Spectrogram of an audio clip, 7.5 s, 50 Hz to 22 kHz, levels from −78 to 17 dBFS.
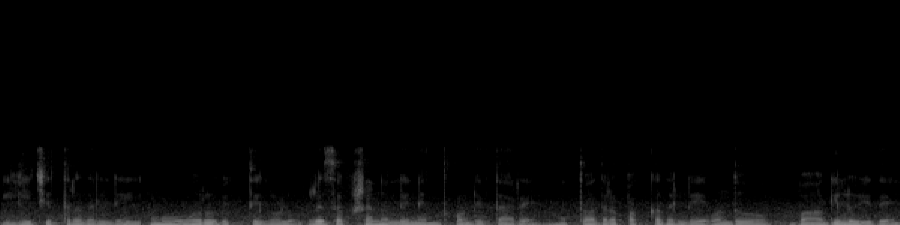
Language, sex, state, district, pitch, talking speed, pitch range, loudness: Kannada, female, Karnataka, Dakshina Kannada, 155 Hz, 110 wpm, 150-170 Hz, -38 LUFS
